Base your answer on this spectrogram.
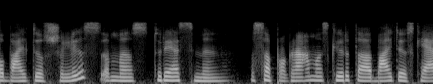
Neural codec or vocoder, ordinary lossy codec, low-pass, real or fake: codec, 16 kHz, about 1 kbps, DyCAST, with the encoder's durations; Opus, 24 kbps; 7.2 kHz; fake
